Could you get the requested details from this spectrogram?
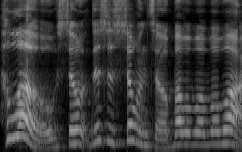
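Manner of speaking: polished professional phone voice. Describing a person who changes at work, imitating their put-on customer service voice. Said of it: "putting on their like customer service voice".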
